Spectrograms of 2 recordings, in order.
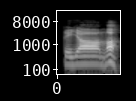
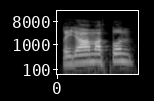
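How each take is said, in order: First: The word ends with an open a sound. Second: The word ends with the sound tun. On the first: The reader stops on the word. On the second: The word is read on without stopping.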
